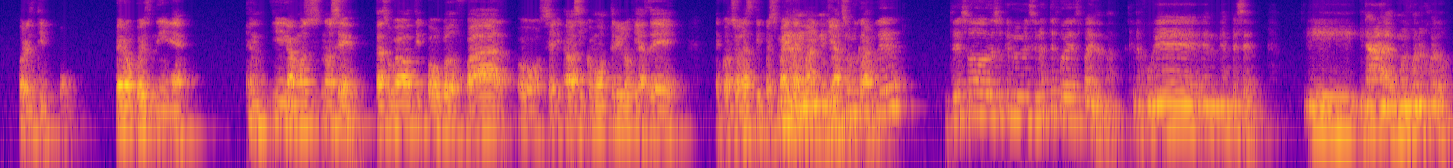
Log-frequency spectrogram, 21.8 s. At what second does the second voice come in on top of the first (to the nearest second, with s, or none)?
12 s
